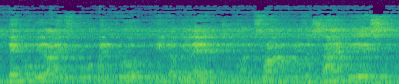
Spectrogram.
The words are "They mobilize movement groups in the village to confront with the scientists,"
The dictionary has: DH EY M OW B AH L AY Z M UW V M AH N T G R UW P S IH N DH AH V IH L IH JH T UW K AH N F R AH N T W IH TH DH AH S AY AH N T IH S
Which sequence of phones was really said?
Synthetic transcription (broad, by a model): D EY M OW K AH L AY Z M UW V M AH N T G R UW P IH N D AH W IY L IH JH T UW K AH N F R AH N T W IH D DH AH S AY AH N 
